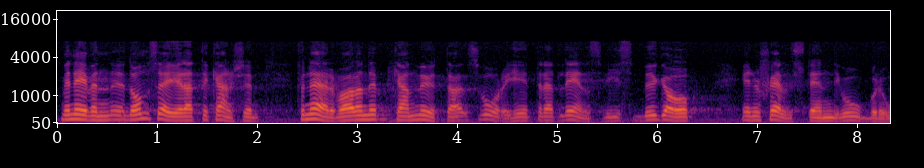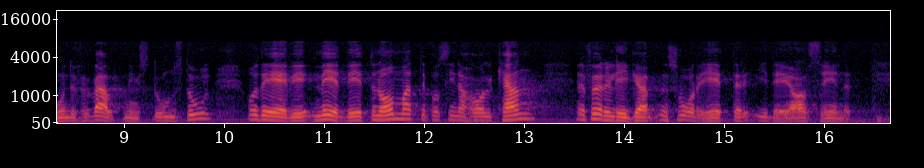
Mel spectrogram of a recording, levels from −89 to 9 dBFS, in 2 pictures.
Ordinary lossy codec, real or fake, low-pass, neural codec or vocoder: none; fake; 7.2 kHz; vocoder, 44.1 kHz, 80 mel bands, Vocos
